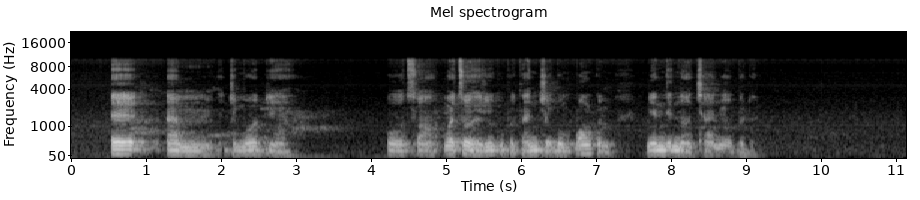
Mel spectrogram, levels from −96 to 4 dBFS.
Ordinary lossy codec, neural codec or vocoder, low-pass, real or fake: none; none; 9.9 kHz; real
